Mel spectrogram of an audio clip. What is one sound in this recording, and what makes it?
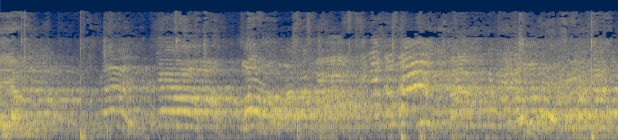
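A basketball bounces on the floor with thuds.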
